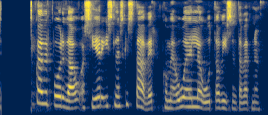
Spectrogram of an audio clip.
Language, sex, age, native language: Icelandic, female, 40-49, Icelandic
